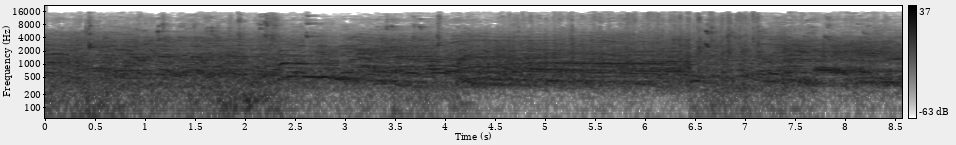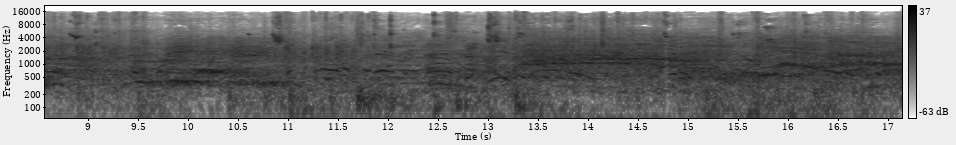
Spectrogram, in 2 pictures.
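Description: A basketball game in a gym: the ball bouncing on the hardwood court now and then, over steady chatter and shouting from the crowd, in a hall that echoes.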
